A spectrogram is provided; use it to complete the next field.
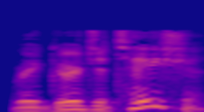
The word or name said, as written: regurgitation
